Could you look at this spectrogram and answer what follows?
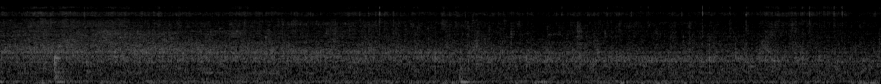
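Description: Beaten egg frying in melted butter in a flat non-stick pan: a steady, soft sizzle that eases slightly toward the end.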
